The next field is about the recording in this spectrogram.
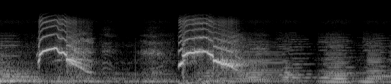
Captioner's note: Mary screaming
